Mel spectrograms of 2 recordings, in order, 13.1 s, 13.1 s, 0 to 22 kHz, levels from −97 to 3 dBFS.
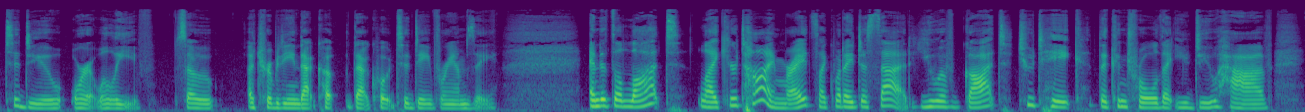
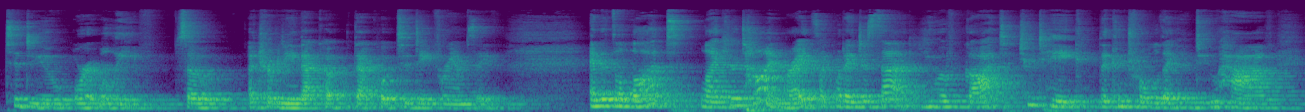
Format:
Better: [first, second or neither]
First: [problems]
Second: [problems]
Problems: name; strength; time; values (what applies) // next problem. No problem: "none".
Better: first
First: none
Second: off-mic speech; far // room echo; noticeable; dies away in 0.9 s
